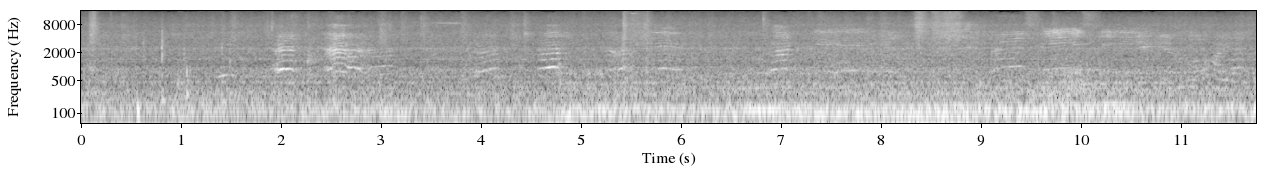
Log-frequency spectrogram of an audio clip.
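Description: A bus engine idles with a steady low rumble nearby.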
